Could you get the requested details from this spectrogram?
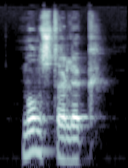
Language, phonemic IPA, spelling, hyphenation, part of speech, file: Dutch, /ˈmɔnstərlək/, monsterlijk, mon‧ster‧lijk, adjective, Nl-monsterlijk.ogg
- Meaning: monstrous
